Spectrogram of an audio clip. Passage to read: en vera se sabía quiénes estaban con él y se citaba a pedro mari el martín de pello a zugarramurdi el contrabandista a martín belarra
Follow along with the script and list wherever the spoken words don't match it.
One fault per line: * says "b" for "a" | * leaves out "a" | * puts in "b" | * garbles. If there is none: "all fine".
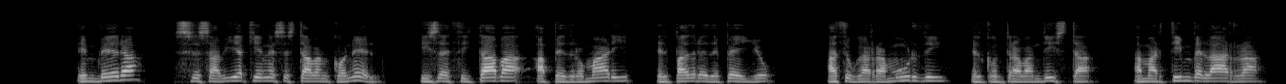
* says "padre" for "martín"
